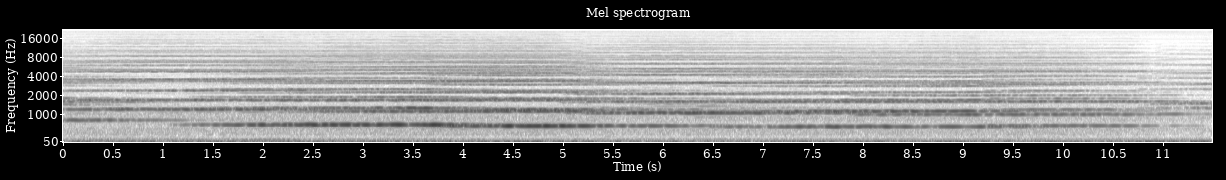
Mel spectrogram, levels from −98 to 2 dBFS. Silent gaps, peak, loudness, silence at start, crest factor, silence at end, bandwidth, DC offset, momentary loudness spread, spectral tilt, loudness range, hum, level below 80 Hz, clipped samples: none; -20 dBFS; -34 LUFS; 0 s; 16 dB; 0 s; over 20 kHz; under 0.1%; 10 LU; -0.5 dB/octave; 6 LU; none; -54 dBFS; under 0.1%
